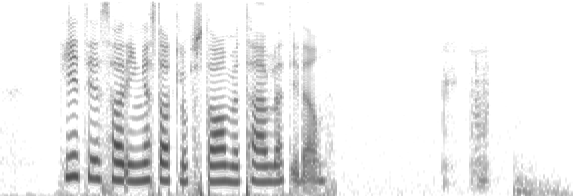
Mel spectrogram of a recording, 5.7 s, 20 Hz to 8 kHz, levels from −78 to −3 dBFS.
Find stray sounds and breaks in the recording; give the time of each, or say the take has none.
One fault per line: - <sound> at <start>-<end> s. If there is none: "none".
- throat clearing at 4.4-5.0 s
